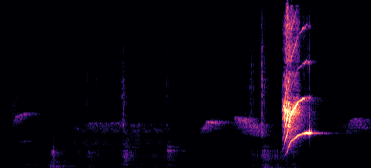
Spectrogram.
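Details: Calling female Atlantic canary, stimulating males to sing: quiet ticking and shuffling, then one loud, bright chirp that sweeps up and falls away near the end.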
